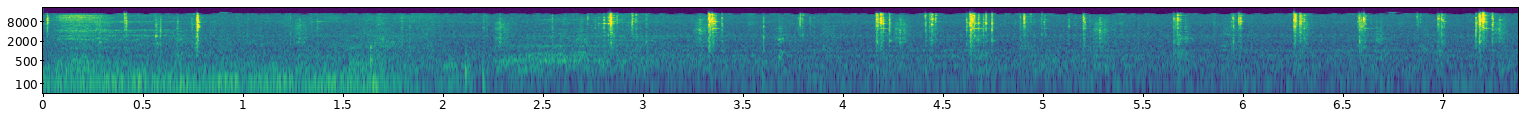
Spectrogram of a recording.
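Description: Light, irregular metallic clicks, a few a second from about three seconds in: the brass wheels of an old cast-brass cuckoo clock movement being moved by hand and knocking about in their worn pivot holes, which need rebushing. A low hum stops about two seconds in.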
